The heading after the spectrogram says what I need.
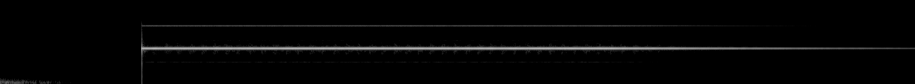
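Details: Stock EKG heart monitor footage: a steady, unbroken high-pitched monitor tone sounds and slowly fades, the flatline alarm signalling no detected heartbeat.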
